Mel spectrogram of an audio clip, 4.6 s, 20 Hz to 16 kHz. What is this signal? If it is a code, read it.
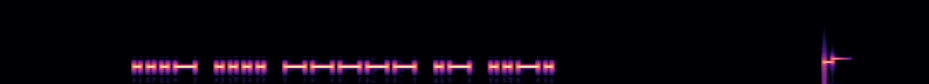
Morse code, heard as a keyed tone, about 36 wpm, 700 Hz. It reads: VH0AF
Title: Code Groups - 5 Letter:Numbers - 35wpm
